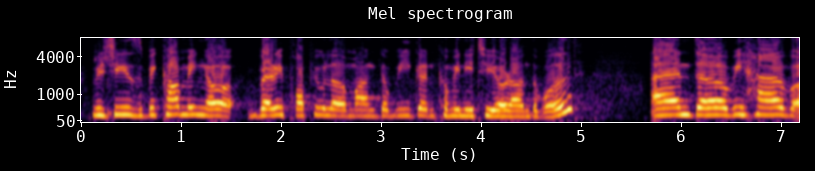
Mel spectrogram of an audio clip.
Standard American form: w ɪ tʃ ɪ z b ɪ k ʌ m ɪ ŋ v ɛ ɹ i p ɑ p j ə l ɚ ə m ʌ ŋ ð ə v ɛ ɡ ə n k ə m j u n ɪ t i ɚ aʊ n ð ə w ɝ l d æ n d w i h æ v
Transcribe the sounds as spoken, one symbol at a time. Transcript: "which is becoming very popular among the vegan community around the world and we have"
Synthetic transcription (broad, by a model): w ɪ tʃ ɪ z b ɪ k ʌ m ɪ ŋ v ɛ ɹ i p ɑ p j ə l ɚ ə m ʌ ŋ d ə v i ɡ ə n k ə m j u n ɪ t i ɚ aʊ n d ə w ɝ l d æ n d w i h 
